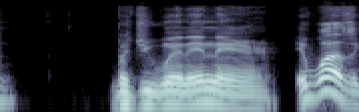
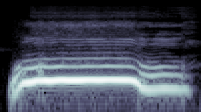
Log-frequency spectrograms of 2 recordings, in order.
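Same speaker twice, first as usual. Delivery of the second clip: excited whoop; 10 dB louder than usual. Real, not acted. Food excitement.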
